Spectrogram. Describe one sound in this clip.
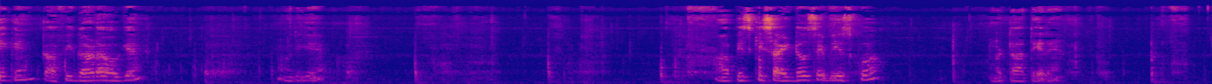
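A spatula scrapes and stirs a thick sauce in a pan.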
